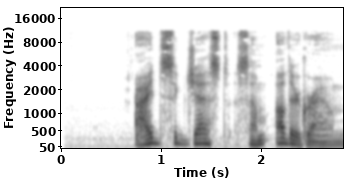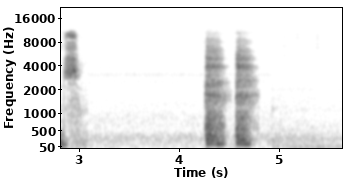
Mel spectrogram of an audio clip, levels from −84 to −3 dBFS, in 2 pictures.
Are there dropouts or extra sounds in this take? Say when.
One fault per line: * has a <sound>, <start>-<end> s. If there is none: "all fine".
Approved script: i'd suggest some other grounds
* has a throat clearing, 4.2-4.8 s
